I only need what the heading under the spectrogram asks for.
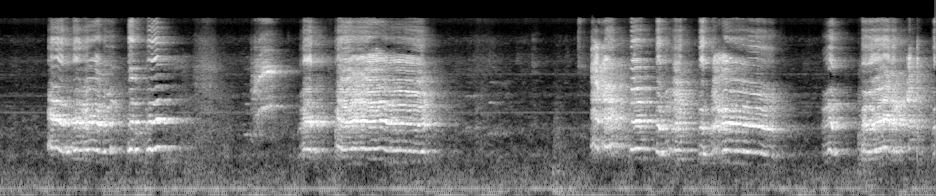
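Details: Pet parrot chattering in its sleep, wanting to take a nap: rapid strings of harsh, stuttering harmonic syllables in two long bouts, a steady low hum indoors.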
